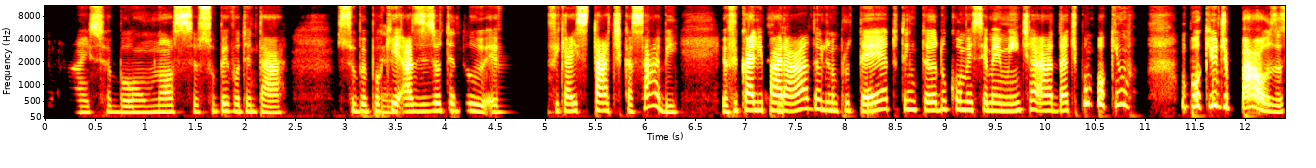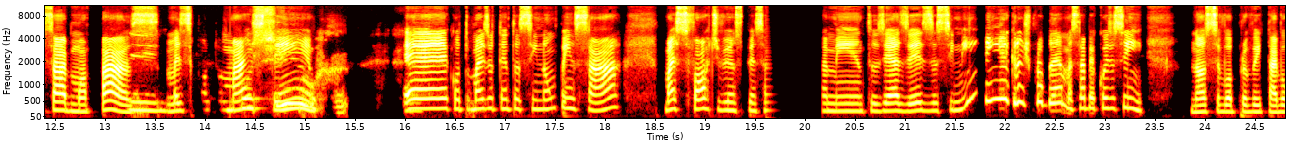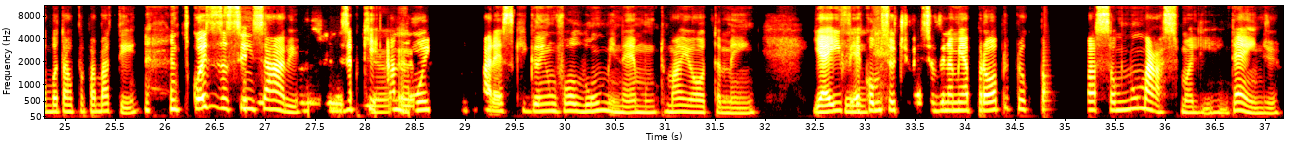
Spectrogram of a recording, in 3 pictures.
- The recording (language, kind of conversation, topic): Portuguese, advice, Quais pensamentos repetitivos ou ruminações estão impedindo você de dormir?
- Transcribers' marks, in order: other background noise; other noise; chuckle; chuckle; unintelligible speech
